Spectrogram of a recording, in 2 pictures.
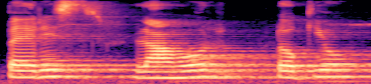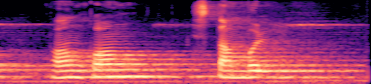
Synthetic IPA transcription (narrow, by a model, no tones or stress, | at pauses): pɛːɾɪslaːɦɔːɾʈoːkijo | ɦɔ̃ːŋkɔːŋɡst̪ə̃mbʊl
